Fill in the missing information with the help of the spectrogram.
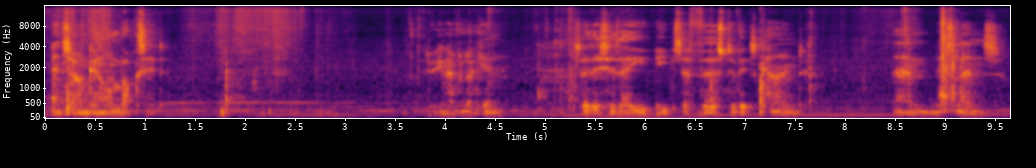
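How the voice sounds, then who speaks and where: A British man speaking softly in an ASMR unboxing style, hushed and often slipping into a whisper, as the host of the video. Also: rumbling low, steady tone, measured pace, long pauses, over music, poor audio. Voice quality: soft, often dropping to a whisper. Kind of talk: soft-spoken ASMR unboxing.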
